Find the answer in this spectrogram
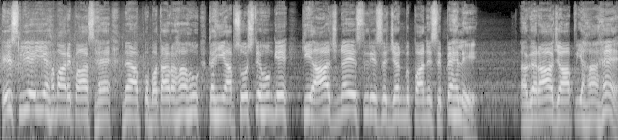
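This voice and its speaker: There is noticeable background noise as a man talks with a high pitch. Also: very even loudness. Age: 60s. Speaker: pastor. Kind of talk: sermon. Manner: animated.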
